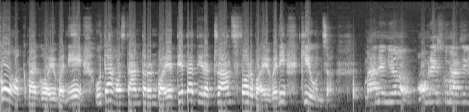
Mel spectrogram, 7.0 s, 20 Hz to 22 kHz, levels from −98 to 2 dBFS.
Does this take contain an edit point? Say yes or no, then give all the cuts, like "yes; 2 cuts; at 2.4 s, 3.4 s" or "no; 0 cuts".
yes; 1 cut; at 5.4 s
